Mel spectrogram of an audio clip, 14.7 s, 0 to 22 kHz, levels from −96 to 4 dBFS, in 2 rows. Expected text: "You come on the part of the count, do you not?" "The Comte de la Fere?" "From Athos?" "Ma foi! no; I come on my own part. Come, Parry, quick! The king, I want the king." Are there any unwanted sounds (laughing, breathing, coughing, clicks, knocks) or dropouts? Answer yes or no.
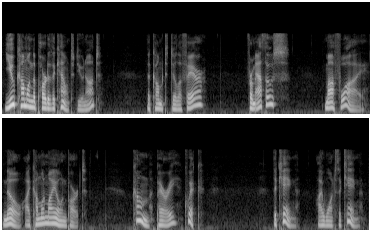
no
